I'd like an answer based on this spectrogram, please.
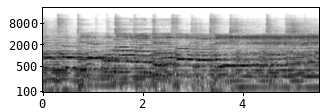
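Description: A woman singing a ballad-style pop song live into a handheld microphone, over instrumental accompaniment with a steady beat.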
